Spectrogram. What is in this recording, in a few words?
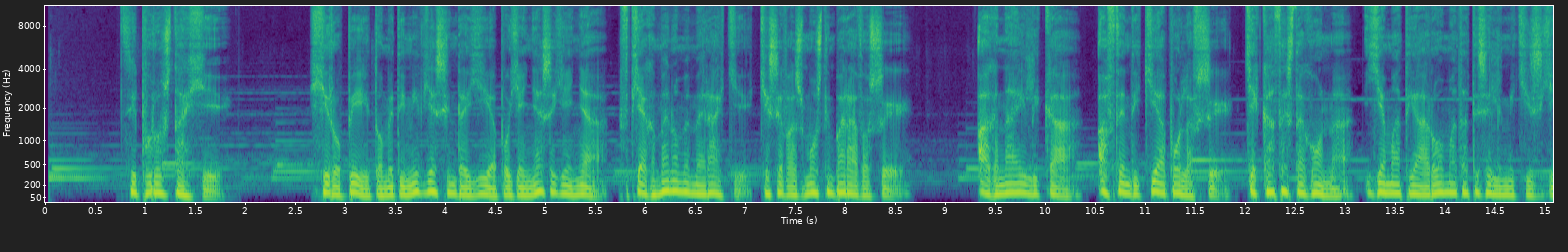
Greek, male; Spirit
